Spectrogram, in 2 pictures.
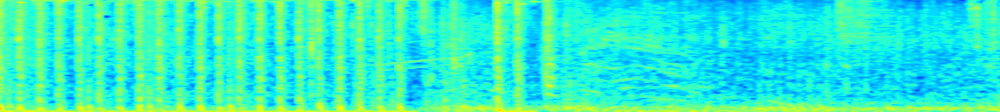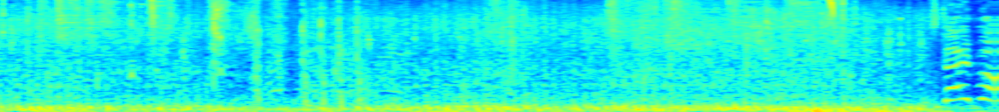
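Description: Machine gun fire rattles in rapid bursts through a Call of Duty: Vanguard battle, mixed with booming explosions and shouted voices, dense and loud throughout.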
